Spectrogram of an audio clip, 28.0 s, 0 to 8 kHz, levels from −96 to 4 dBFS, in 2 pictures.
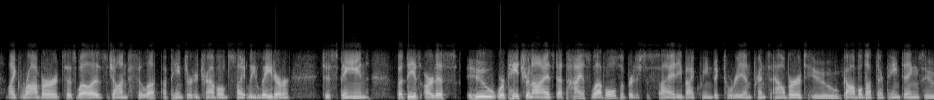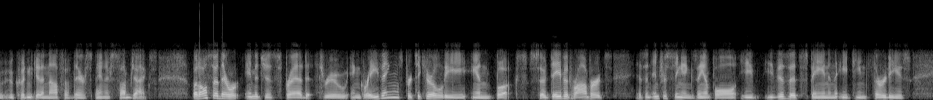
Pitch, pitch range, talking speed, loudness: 115 Hz, 110-130 Hz, 155 wpm, -24 LUFS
